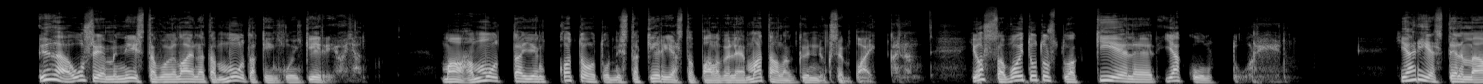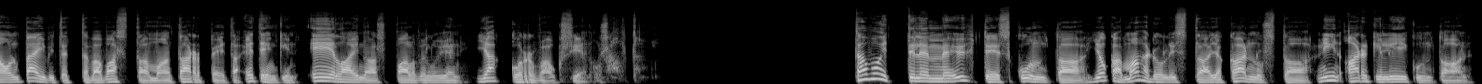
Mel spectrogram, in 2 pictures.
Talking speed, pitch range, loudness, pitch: 80 wpm, 100-140 Hz, -18 LUFS, 115 Hz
